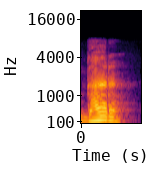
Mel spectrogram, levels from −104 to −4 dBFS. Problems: none marked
